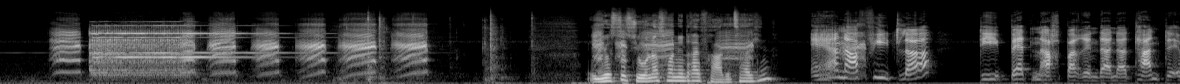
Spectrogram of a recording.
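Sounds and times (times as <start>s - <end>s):
telephone bell ringing: 0.0s - 4.4s
speech: 5.9s - 7.9s, 8.7s - 11.7s.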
